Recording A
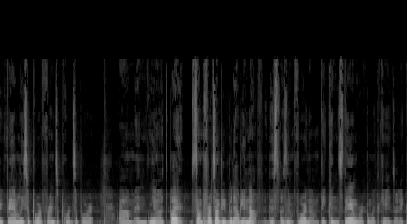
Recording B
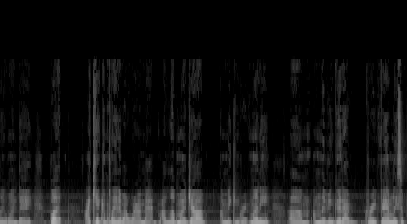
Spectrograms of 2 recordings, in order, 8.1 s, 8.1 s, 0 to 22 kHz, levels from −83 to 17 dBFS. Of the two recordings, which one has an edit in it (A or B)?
A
